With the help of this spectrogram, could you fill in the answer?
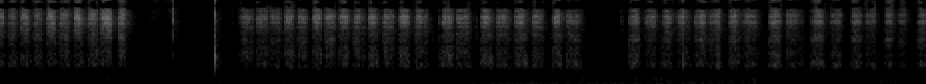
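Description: A marker nib is scratched in dense back-and-forth strokes across a flat white paper coloring sheet to fill in a blue background. The result is a rapid, bright, crunchy rubbing rhythm, interrupted by a brief pause with a sharp tick near the start and a short lull in the middle before the strokes resume.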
